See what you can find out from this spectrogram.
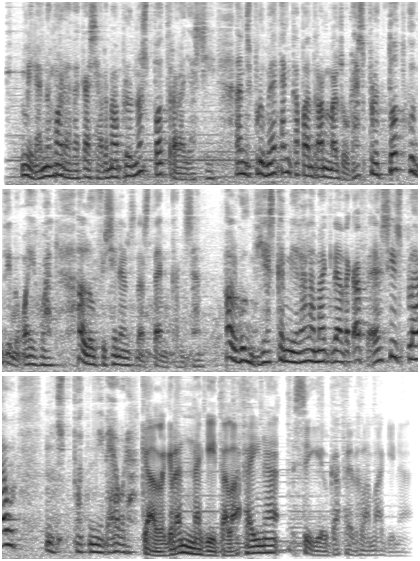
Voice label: female catalan coffee comercial; ideasonora

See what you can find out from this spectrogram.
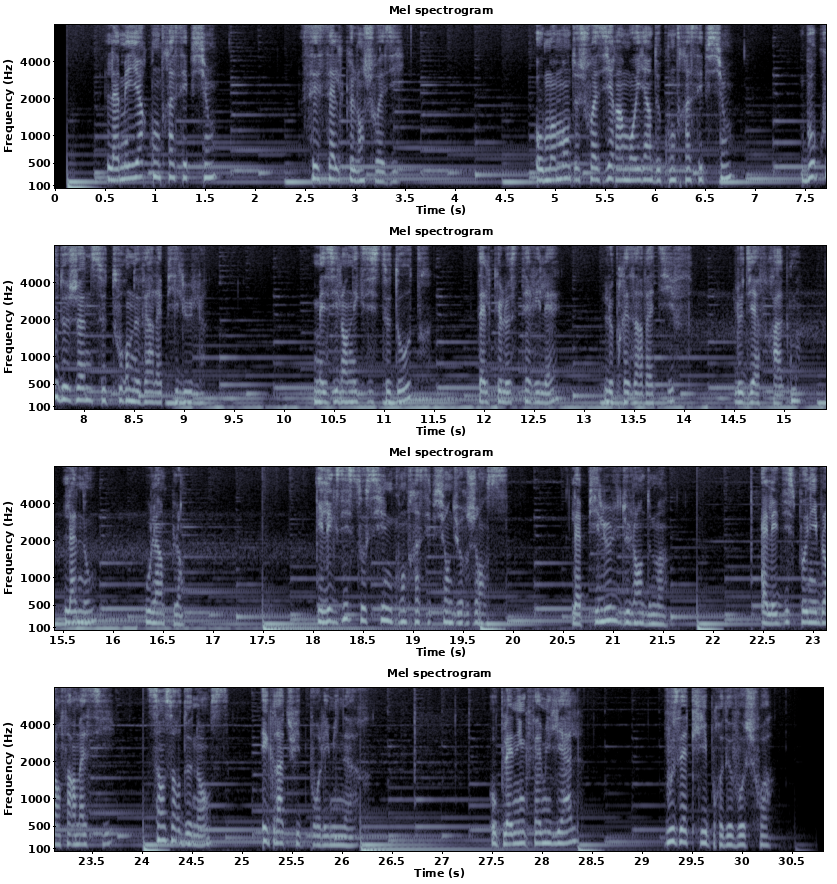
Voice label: female french tv comercial; ideasonora

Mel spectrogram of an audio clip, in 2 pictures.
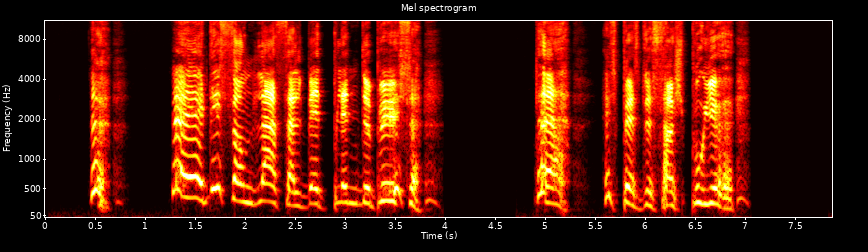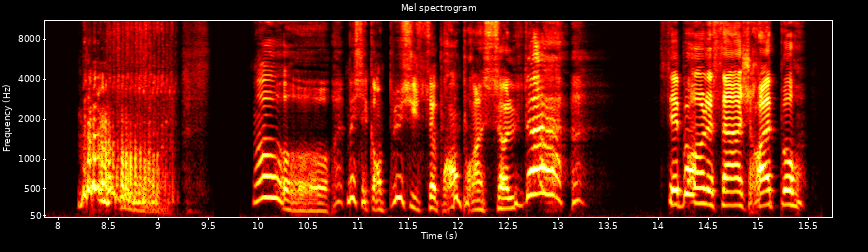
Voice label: male french cartoon comercial; ideasonora

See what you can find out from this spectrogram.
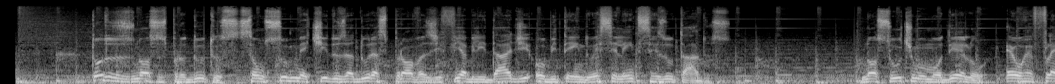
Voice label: male brazilian comercial; ideasonora

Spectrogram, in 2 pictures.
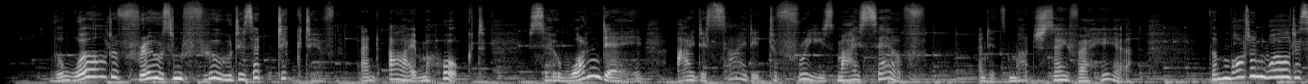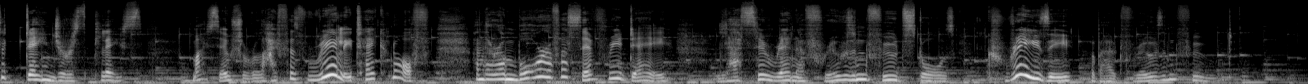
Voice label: female british english food comercial; ideasonora

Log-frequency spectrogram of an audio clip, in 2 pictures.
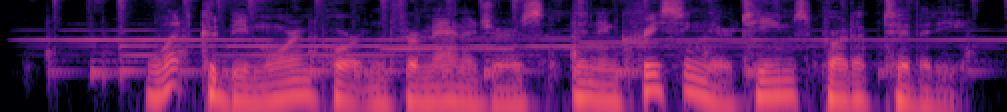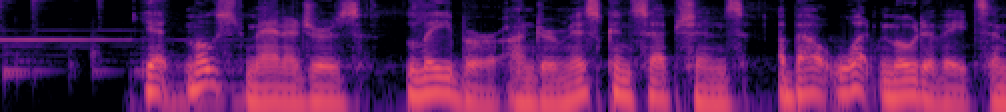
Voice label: male american english business comercial; ideasonora

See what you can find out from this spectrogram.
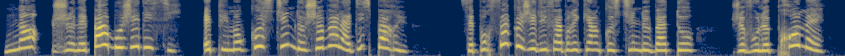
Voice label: female french kids comercial

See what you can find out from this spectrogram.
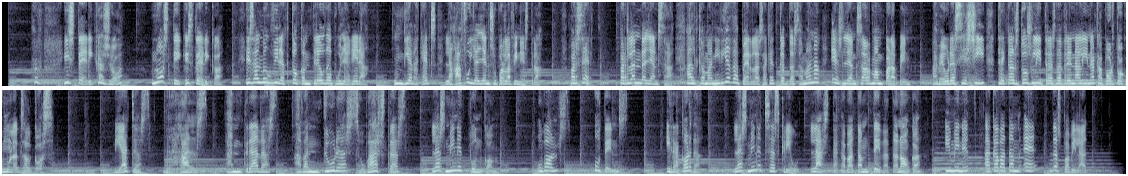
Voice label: female catalan comercial; ideasonora

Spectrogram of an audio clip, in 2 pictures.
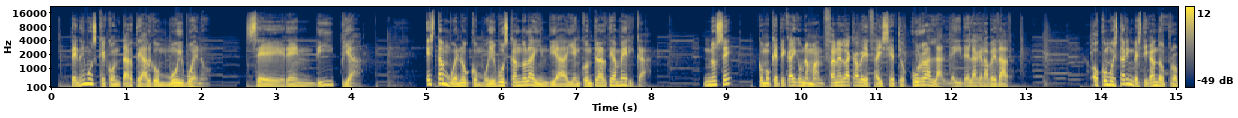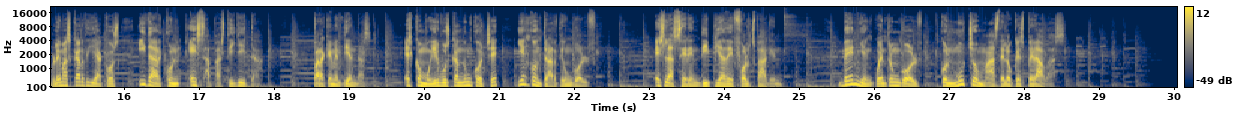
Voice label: male latam venez uru comercial; ideasonora

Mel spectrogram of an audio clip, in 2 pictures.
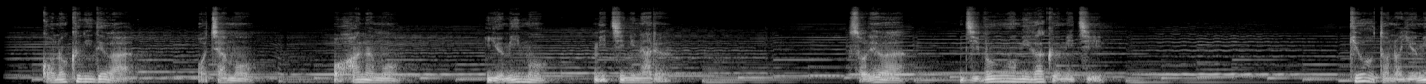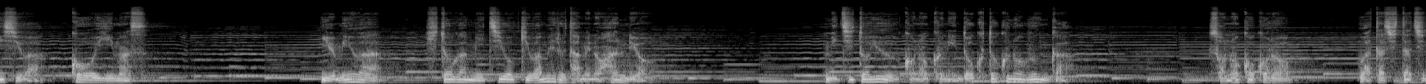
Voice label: male japanese comercial; ideasonora

